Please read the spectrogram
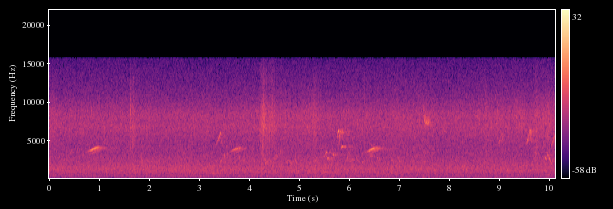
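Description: Honey bees from an opened hive buzzing steadily, with a few short high chirps over the buzz.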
